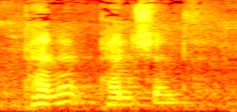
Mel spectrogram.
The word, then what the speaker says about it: penchant: Penchant. – How do you say it? – Yeah, penchant. Yes, but in English it's just penchant.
